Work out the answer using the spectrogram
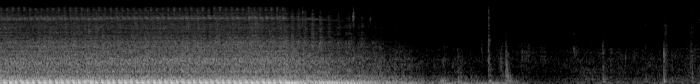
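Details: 1974 Volkswagen, after bypassing the seat belt interlock relay that prevented cranking (starter tested good): steady, even low putter for about three seconds, then shut down; engine starts and runs normally.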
